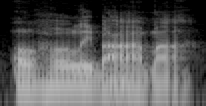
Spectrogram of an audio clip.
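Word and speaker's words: Oholibamah: Let me look at the pronunciation. Oholibama.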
